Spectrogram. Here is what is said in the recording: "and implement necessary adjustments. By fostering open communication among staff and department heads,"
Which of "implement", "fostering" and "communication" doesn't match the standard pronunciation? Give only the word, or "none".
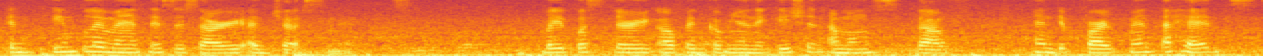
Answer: fostering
